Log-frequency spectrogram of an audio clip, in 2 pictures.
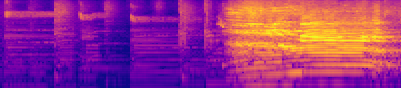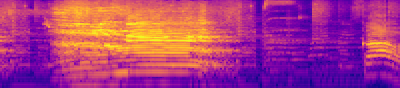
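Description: A cow mooing twice, each moo a long call of about a second, over light background music with a beat.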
